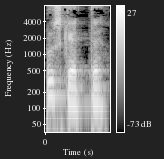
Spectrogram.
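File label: "bruschette", Italian pronunciation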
